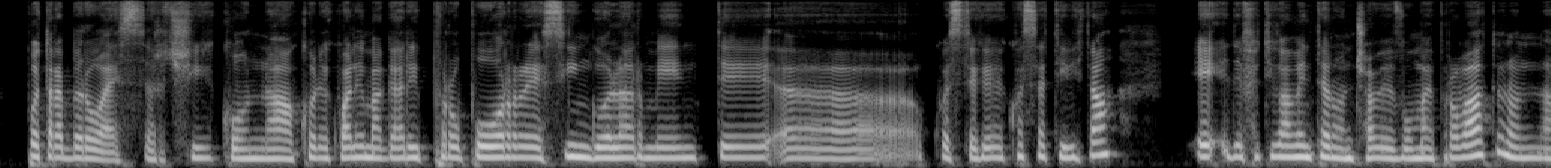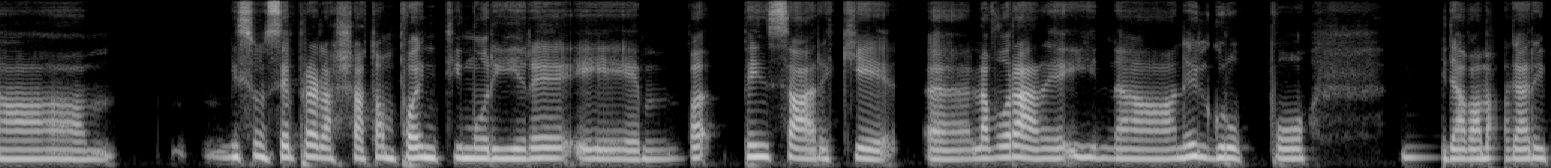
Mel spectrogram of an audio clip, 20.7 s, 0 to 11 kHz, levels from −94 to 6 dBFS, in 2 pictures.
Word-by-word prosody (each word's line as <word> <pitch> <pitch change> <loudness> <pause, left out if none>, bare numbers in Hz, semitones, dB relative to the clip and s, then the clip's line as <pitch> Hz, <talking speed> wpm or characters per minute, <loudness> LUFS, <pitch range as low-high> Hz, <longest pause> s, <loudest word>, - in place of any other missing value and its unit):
potrebbero 210 -5 0
esserci 170 +5 -5
con 190 -1 0
con 215 - -3
le 200 - -1
quali, 205 +2 +1
magari, 205 0 +1
proporre 215 0 +2
singolarmente, 205 0 0
uhm, 190 -1 -6
queste 205 -1 -3
che 205 +1 -2
queste 230 +1 -3
attività, 225 +4 0 0.5
e 230 -2 +1
ed - - -5
effettivamente 225 0 +2
non 200 -2 +2
c' 195 - -3
avevo 195 -1 0
mai 195 0 +2
provato 225 +8 +1
e - - +2
non, 215 -5 +2
uhm, 185 -1 -2 0.7
mi 220 0 -1
son 235 0 +1
sempre 220 +3 +3
lasciata 200 0 -1
un 205 - +2
po' 210 - +3
intimorire, 200 -1 +3
ehm, 185 -1 -3
pa 210 +2 -2 0.2
pensare 205 -5 +2
che, 185 -4 -2
ehm, 180 0 -2
lavorare 195 -1 +3
in, 210 0 -1
uhm, 185 -1 -1
nel 220 +3 +4
gruppo 190 -1 -1 0.6
mi 210 -1 -9
dava 190 0 +1
magari 190 0 0
200 Hz, 130 wpm, -23 LUFS, 190-215 Hz, 0.7 s, nel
